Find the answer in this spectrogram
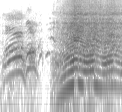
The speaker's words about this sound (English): Like when we were being chased by a crazed man wielding a chainsaw, that feel very real.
